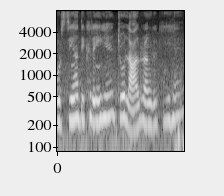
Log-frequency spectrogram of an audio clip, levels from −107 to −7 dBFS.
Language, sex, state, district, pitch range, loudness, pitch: Hindi, female, Uttar Pradesh, Gorakhpur, 220-250 Hz, -24 LUFS, 235 Hz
